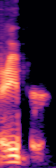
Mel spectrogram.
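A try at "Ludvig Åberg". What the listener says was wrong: it's pronounced Oberg. It's an A with a little O on top. Oberg.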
